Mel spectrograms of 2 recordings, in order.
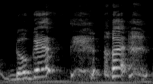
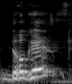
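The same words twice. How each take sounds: First: Name stretched very slowly through laughter; drawn-out laugh. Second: Name called out loud with a laugh; mock call. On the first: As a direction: let the name melt into a giggle, very slow. (हँसी में बहुत धीरे खींचा नाम) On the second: (हँसते हुए ज़ोर से नाम पुकारना) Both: Real, not acted.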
